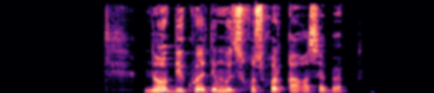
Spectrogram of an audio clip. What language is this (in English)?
Kabardian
